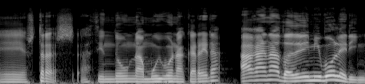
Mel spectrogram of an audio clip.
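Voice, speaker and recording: In a Catalan accent, a man talks at a moderate pace with a fairly high pitch and ordinary pitch variation, on a very clean recording with a silent background. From Catalonia. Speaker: cycling podcast host. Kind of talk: casual chat.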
